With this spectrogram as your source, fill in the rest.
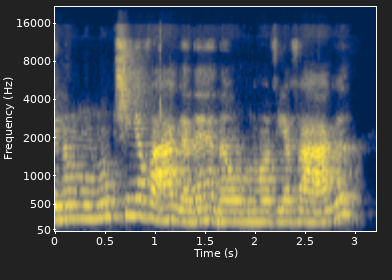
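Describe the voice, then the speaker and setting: A woman with a São Paulo interior accent speaks at a moderate pace. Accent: São Paulo interior accent, rhotic r. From interior of São Paulo state, Presidente Prudente. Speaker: public prosecutor. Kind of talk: interview.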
